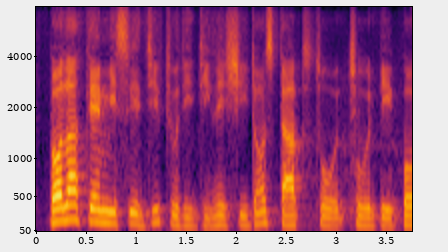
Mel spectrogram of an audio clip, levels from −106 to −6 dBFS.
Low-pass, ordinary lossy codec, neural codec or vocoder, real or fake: none; none; codec, 16 kHz, 0.5 kbps, FunCodec, trained on Chinese and English, 25 frames a second; fake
